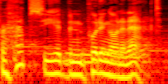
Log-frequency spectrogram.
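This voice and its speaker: A man voicing a composed, shrewd, gentlemanly fortress overseer in a video game, articulate and deliberate. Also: mid-range voice, fairly even intonation, over music, natural voice. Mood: thoughtful.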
